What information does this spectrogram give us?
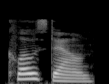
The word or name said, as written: closedown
